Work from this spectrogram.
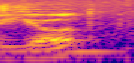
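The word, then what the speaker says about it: יוד: Como é que nós pronunciamos o Yod? Como o som do I na palavra Yodo. Tá certo? Bem parecido também até com o nome da letra. Yod, lembre-se que o som é o som do I em Iodo. Então, é aquele som semivocálico, até como se fosse o som do Y no inglês, não é? Eles dizem yes, yes. Então, esse som do Y é o som do Yod.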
